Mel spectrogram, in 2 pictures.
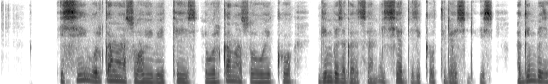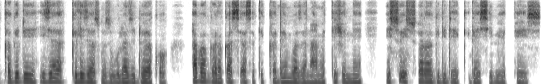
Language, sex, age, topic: Gamo, male, 18-24, government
